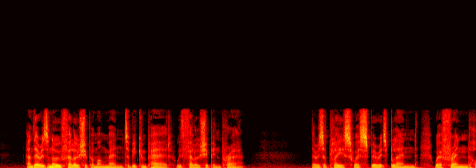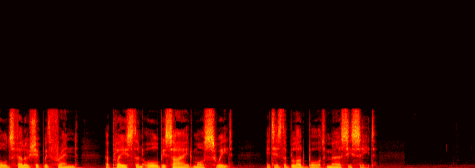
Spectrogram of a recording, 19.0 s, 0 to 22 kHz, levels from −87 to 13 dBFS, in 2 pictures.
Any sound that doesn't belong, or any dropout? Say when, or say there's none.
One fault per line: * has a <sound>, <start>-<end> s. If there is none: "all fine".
all fine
